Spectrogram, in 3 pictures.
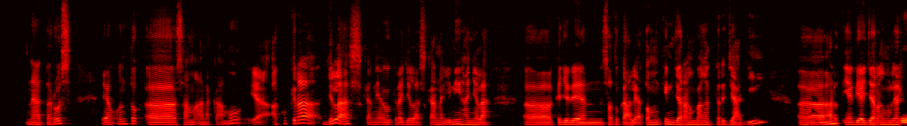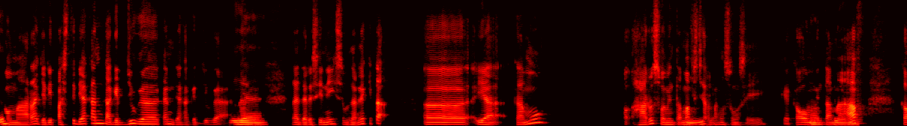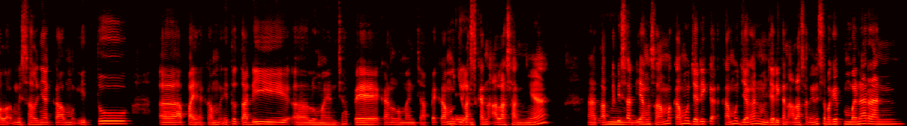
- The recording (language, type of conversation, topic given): Indonesian, advice, Mengapa saya bereaksi marah berlebihan setiap kali terjadi konflik kecil?
- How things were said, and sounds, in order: none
